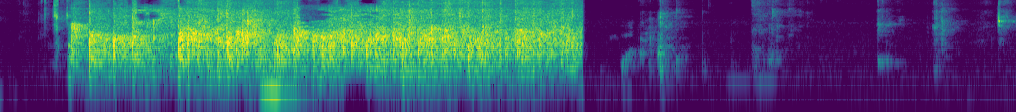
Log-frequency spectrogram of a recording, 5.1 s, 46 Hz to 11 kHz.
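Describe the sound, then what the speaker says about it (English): A loud burst of clapping and cheering lasts a couple of seconds, then cuts off abruptly, leaving a few faint scattered clicks. "big round of applause to the 69, and big round of applause to it being 10 episodes."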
